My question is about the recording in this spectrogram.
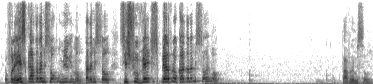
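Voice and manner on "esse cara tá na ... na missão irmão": raised, louder retold boast about the friend; proudly repeating what he told his friend; excited retelling. Telling listeners how he praised his friend, excitedly.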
